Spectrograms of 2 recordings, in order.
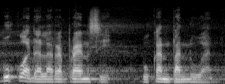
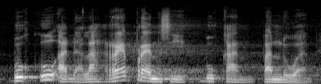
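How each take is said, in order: First: Said in the usual way. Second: Slow and deliberate, letting each word land; slow emphatic repeat. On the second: Shown as a demonstration. Speaker repeats his maxim to teachers, slow and deliberate. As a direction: spell out the maxim slowly so it sinks in.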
